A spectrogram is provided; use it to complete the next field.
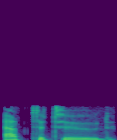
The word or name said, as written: aptitude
